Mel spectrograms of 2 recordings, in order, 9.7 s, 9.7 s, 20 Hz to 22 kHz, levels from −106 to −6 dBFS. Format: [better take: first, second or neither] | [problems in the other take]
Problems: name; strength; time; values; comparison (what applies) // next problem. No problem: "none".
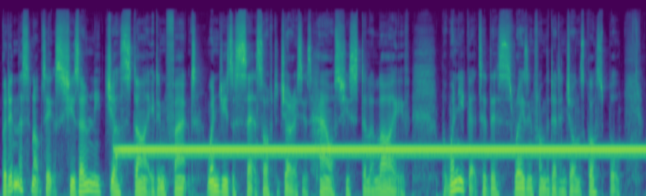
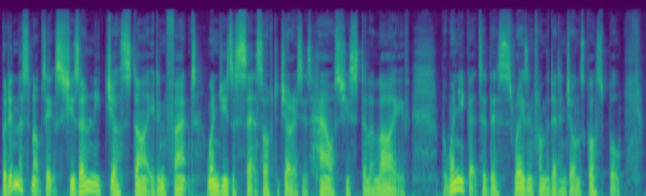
second | alarm; loud; from 1.5 s on; peak 4 dB above the speech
